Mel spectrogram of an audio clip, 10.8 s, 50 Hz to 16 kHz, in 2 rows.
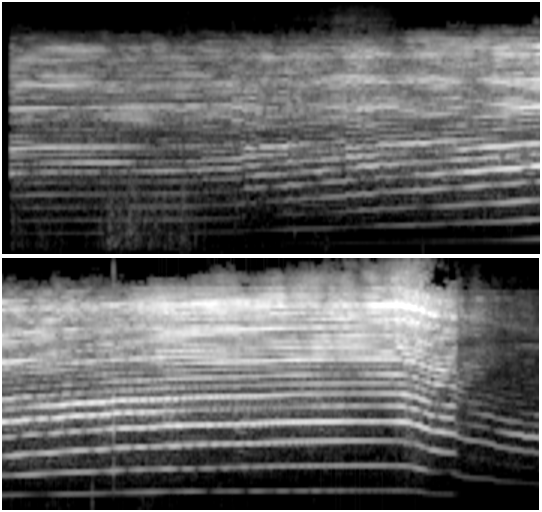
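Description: HPI Baja 1/5-scale RC car's two-stroke petrol engine running flat out on a speed run. Its pitch climbs steadily and it grows louder as it approaches, then the pitch drops sharply as it goes by near the end.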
